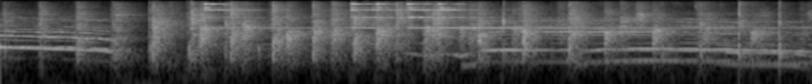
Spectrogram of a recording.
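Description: Two women clapping their hands rapidly and excitedly, with high squeals of delight: one falling cry at the start and a long held cry over the second half.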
